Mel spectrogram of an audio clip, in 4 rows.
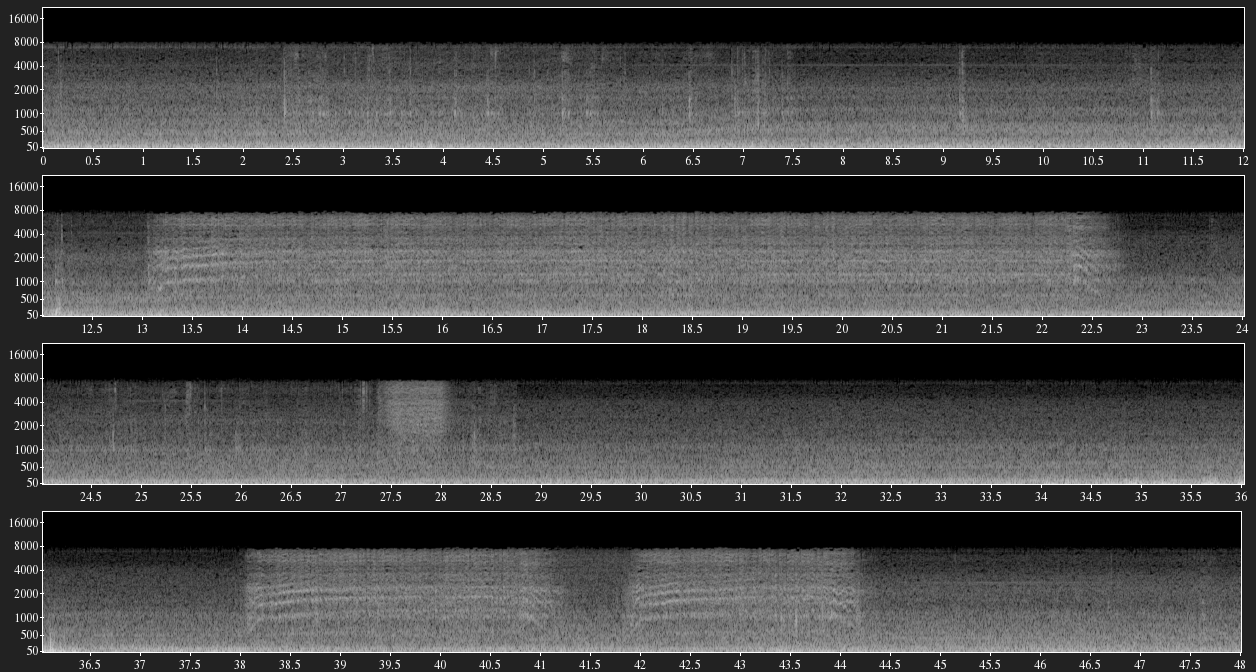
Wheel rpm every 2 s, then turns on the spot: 0, 20, 20, 10, 0, 0, 70, 160, 160, 160, 160, 20, 20, 20, 10, 0, 0, 0, 10, 140, 80, 130, 10, 10.
2-8 24-30 44-46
